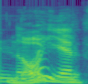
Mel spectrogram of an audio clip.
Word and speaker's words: Neu: Neu, et, ben, en fait, nœud, je dis Neu parce que je lis Neu, mais en fait, il faut prononcer noy.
